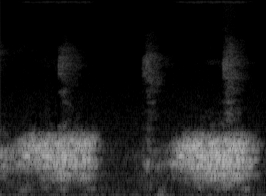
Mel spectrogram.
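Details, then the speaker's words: Blowing heart murmur: two long whooshes separated by a short gap, without crisp heart sounds, presented in a clinical cardiology teaching seminar. "The sound of the second heart sound which is listen at the aotic area is high high frequency sound. This is a murmur."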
